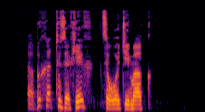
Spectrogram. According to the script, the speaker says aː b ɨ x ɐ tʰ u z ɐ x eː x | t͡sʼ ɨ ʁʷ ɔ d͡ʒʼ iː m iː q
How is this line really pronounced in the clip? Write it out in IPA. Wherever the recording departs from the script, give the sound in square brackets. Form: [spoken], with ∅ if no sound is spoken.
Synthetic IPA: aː b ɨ x ɐ tʰ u z ɐ x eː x | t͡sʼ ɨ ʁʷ ɔ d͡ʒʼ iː m [aː] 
